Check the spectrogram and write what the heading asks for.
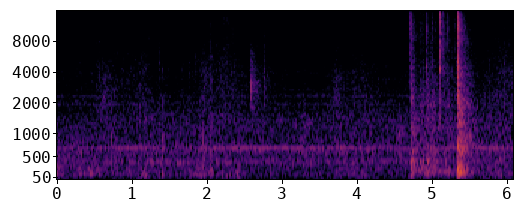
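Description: Near silence: quiet room tone with a faint steady hum. A few faint clicks come near the end, from small bonsai scissors being handled.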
